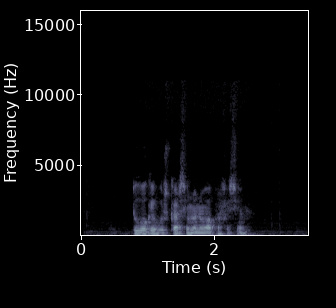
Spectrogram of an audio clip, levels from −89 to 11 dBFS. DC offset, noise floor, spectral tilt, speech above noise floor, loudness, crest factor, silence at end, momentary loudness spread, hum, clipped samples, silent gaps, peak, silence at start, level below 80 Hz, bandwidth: under 0.1%; -71 dBFS; -7.5 dB/octave; 36 dB; -35 LUFS; 20 dB; 0.85 s; 10 LU; none; under 0.1%; none; -16 dBFS; 0.8 s; -58 dBFS; 11.5 kHz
